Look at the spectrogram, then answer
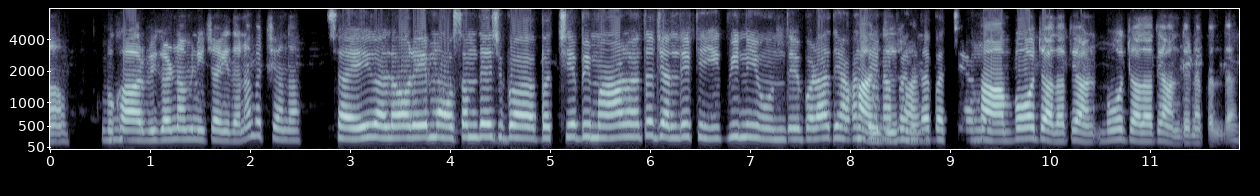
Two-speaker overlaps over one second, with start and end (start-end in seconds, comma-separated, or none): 8.1-9.4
